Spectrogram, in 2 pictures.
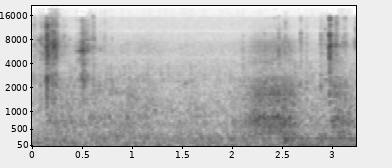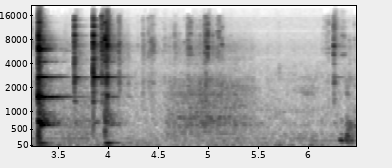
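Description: Metal measuring spoons clinking together while baking apple cinnamon donuts, a few sharp bright clinks in quick succession near the middle, close and clear in a quiet kitchen.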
